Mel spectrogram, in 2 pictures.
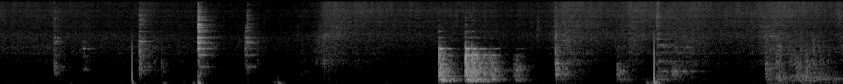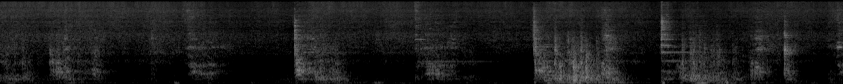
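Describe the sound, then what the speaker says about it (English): Garlic and onion go into a sizzling Jamaican-style conch and octopus curry, with bursts of loud frying hiss, stirring scrapes and clinks against the pot, close up and irregular with quiet gaps, and no talking. "I'm gonna put in a little of my garlic and my onion."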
